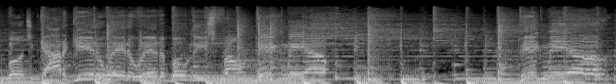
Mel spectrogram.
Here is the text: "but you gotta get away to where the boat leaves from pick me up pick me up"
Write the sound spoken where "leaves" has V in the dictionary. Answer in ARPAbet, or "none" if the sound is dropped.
none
